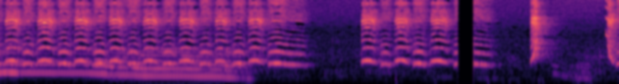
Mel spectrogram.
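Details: Boxer dog howling along to a squeaky toy in a small room: a long descending wail sliding downward over two seconds beneath rapid rhythmic toy squeaks, then short squeak bursts with pauses.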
